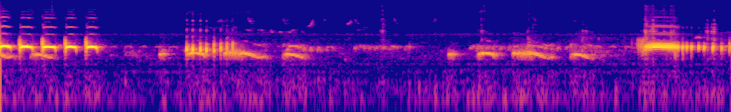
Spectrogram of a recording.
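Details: Local zebra dove (perkutut) in full 'ngerot' song: bursts of fast rolling coos separated by pauses, with quieter soft cooing notes between, ending in a loud rapid trill.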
